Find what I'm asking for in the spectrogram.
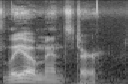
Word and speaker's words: Leominster: Even though my town that my guy is from, Leominster, is actually pronounced Leominster.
